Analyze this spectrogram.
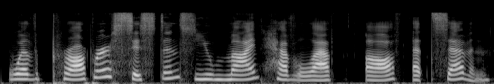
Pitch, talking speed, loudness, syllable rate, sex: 235 Hz, 120 wpm, -18 LUFS, 3.4 syllables/s, female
